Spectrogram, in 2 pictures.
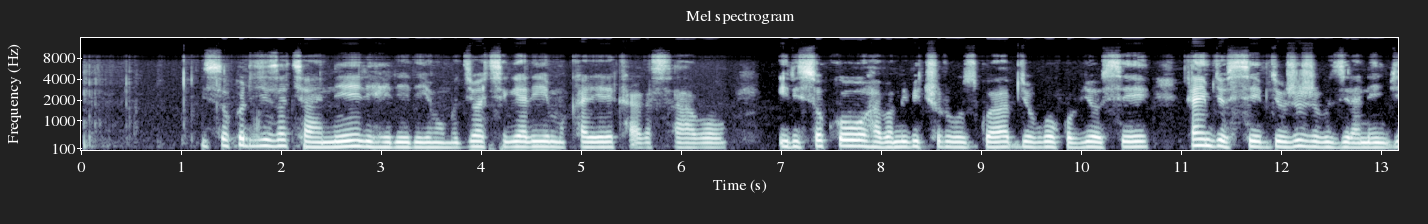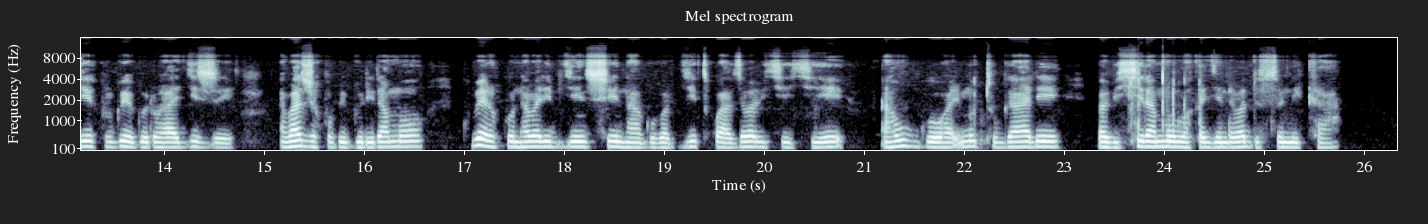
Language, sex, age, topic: Kinyarwanda, female, 25-35, finance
